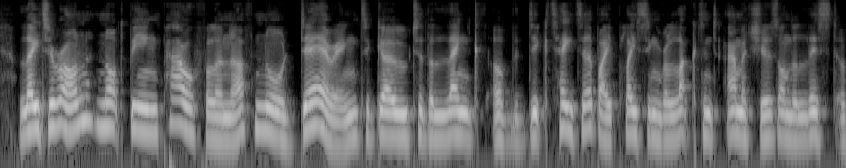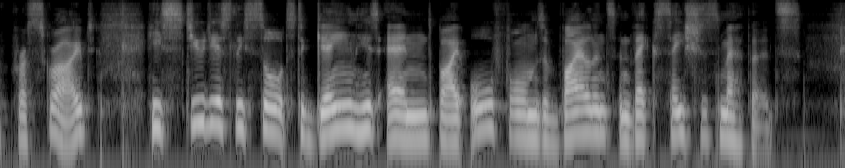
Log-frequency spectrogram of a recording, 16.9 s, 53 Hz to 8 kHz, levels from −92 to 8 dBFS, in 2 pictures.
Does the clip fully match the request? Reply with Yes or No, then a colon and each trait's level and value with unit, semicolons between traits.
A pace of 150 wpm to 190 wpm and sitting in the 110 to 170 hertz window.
No: average, 140 wpm; medium, 140 Hz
